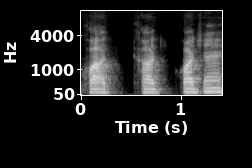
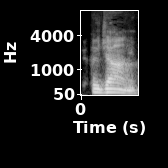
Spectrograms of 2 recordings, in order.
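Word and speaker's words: Qigong: 4, stay tuned, Tai Chi, and I don't know if I can say the word Quajang, how do you say the other? Kujang, thank you.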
